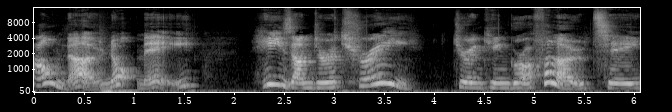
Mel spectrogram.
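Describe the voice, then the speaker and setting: In a put-on character voice, a woman speaks at a fairly high pitch and a very slow pace, her pitch swinging very widely. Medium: read story. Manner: sly.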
